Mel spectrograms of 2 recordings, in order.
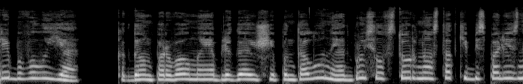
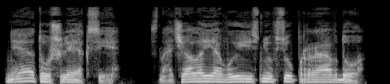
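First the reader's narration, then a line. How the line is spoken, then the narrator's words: Muffled growl. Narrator (Russian): глухо прорычал он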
